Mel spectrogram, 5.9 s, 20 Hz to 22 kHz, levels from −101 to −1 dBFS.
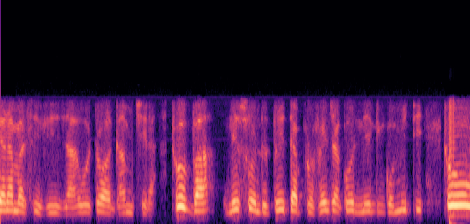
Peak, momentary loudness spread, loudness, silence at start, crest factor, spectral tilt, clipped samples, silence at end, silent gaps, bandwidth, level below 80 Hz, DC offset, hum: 0 dBFS; 14 LU; -21 LUFS; 0 s; 18 dB; -9.5 dB/octave; under 0.1%; 0 s; none; 3.7 kHz; -50 dBFS; under 0.1%; none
